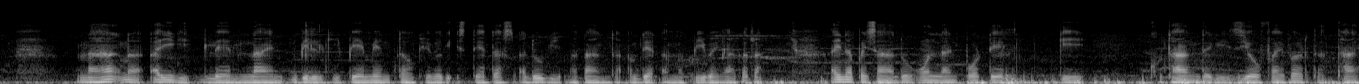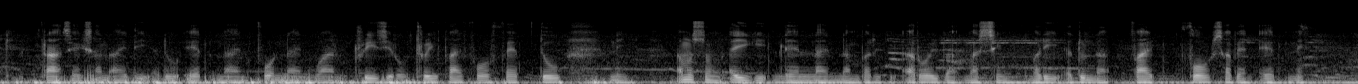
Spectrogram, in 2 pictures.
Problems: none marked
